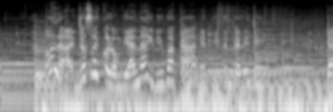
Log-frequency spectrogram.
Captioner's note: in Spanish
